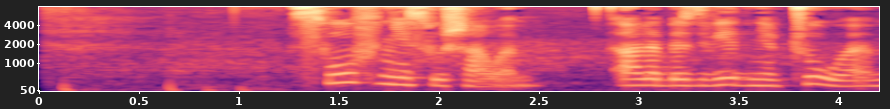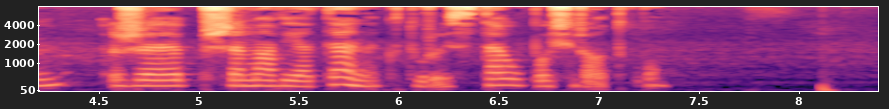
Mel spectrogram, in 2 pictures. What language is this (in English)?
Polish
